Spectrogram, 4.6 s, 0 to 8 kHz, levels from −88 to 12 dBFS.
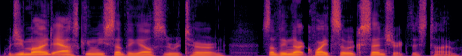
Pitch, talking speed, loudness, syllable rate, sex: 110 Hz, 195 wpm, -18 LUFS, 6.1 syllables/s, male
